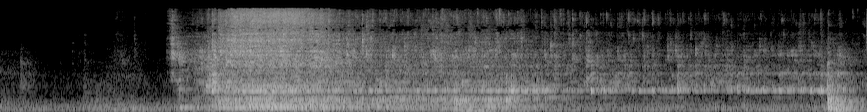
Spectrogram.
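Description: Water rushing through a ball isolation valve as it is opened a crack with a screwdriver, starting suddenly about two seconds in, loudest at first, then settling to a steady hiss with a thin whistle as it drip-feeds the urinal cistern.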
